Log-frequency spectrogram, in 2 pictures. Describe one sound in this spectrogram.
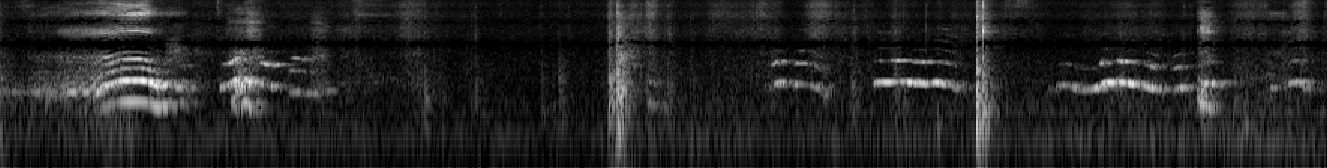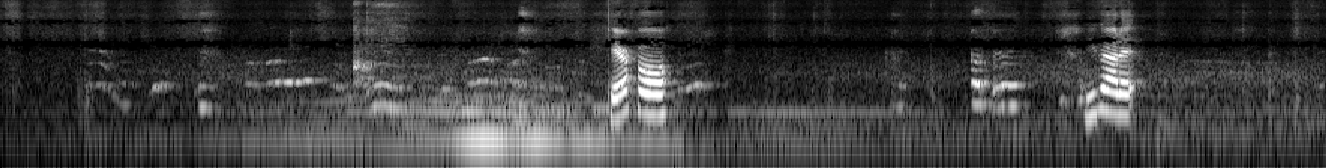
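A baby babbles nearby.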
